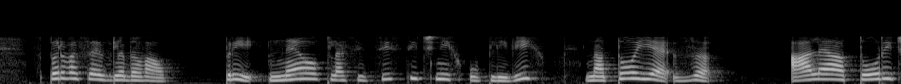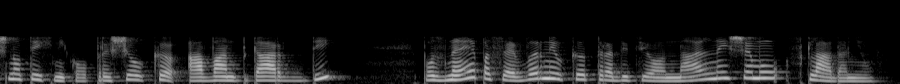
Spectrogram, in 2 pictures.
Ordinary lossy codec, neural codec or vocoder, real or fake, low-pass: none; none; real; 3.6 kHz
